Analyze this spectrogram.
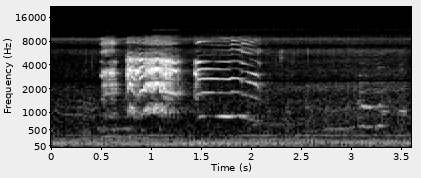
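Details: One of about twenty farm roosters, standard and bantam breeds crowing all day, gives a bright, loud crow. A choppy start leads into a shrill harmonic note falling slightly, then a faint distant crow answers.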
